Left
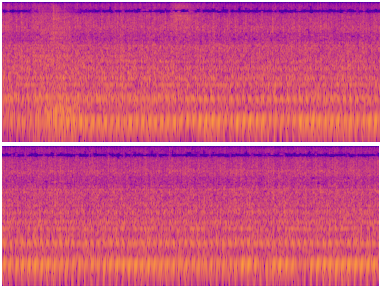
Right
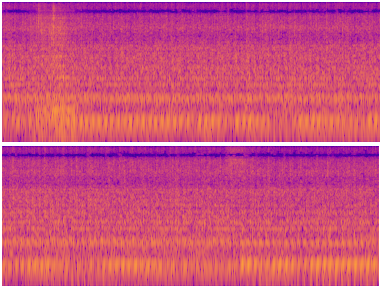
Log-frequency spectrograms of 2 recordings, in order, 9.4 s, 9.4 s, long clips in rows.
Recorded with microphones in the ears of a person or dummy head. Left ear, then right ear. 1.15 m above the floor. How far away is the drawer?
About 1.3 m.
